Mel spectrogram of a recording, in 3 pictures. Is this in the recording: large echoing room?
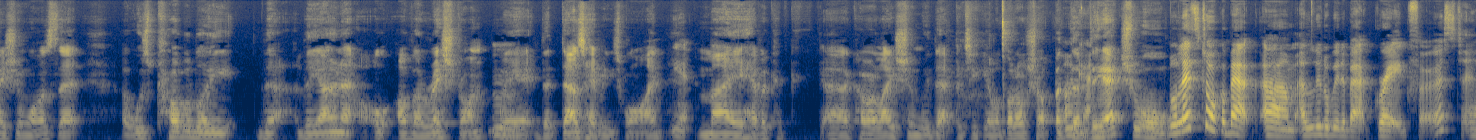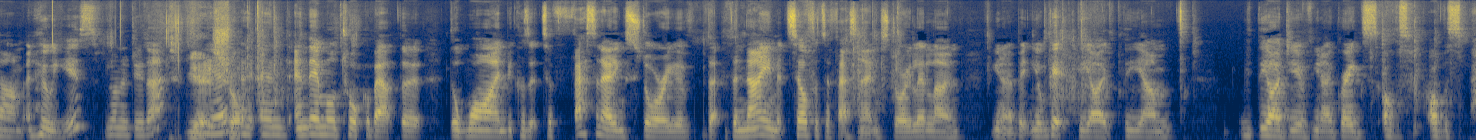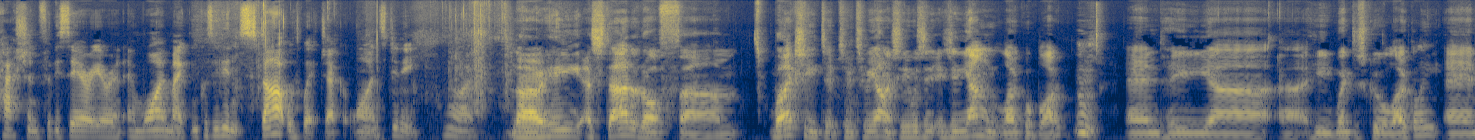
no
